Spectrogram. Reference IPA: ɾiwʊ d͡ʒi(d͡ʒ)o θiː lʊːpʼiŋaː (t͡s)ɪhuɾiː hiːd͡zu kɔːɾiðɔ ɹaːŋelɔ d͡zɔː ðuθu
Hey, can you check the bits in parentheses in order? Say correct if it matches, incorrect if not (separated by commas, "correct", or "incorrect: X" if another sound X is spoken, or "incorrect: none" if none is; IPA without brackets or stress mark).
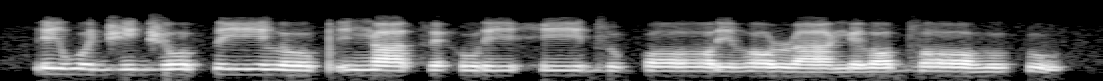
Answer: correct, correct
